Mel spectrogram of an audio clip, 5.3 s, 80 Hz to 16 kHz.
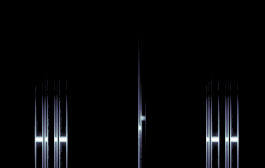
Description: Morse code, heard as a keyed tone, about 25 wpm, 700 Hz. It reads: N A A A
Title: All Cut Numbers - 2-Digit 25wpm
